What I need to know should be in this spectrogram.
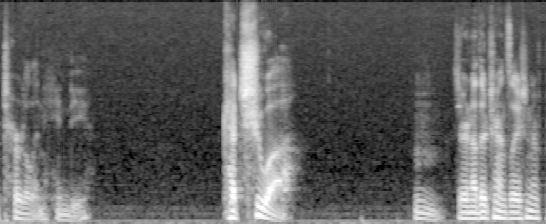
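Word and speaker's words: कछुआ: Kachua. Is there another translation of turtle? How's this pronounced? Kachua.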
